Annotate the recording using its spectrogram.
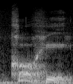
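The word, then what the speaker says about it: コーヒー: And coffee is kohi.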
